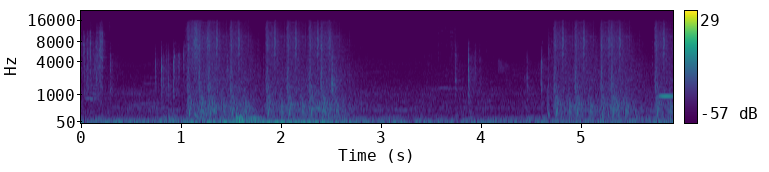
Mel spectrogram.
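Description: A rifle fires a quick burst of shots.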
